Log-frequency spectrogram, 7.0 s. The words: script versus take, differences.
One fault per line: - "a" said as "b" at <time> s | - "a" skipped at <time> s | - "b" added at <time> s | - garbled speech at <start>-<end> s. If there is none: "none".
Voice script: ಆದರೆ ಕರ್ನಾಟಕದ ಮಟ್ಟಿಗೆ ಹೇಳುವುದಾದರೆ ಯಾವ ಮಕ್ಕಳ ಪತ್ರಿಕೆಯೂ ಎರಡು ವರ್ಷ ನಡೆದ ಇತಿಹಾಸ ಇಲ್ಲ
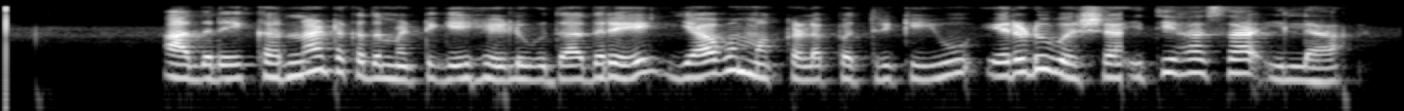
- "ನಡೆದ" skipped at 5.5 s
